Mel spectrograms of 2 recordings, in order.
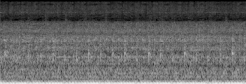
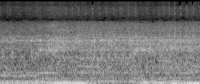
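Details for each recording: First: VAZ 21099 engine at idle, lumpy uneven beat, misfiring; compression lost in cylinder four, head repaired (valve seats replaced) some 20,000–25,000 km earlier, not overheating; head to be removed and inspected. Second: VAZ-21099 after cylinder head repair for lost compression in cylinder four, valves set to 0.40 mm exhaust and 0.25 mm intake; steady, even idle with a smooth low beat and no missing, all cylinders firing properly.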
